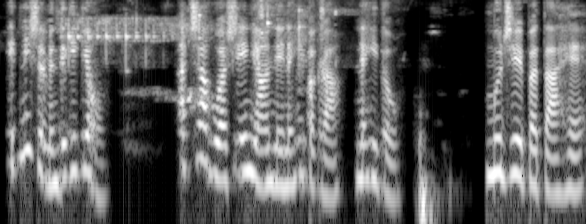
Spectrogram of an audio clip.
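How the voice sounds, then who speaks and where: A woman's voice: on the high side, expressive, a little fast, no room sound, lightly acted. Woman dubbing a scheming young heroine, wry, confident, dry studio voice. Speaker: dubbing actor. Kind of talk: dubbed drama dialogue.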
